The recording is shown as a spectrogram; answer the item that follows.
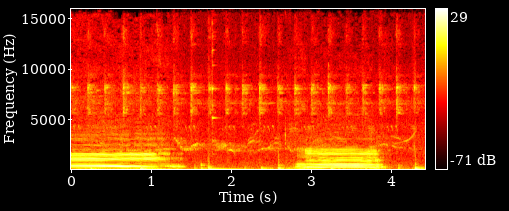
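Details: Cows and calves walk together on a village country road through rice fields in Asia. A loud moo slides downward and ends in a low groan, then a shorter, steadier moo follows near the end.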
